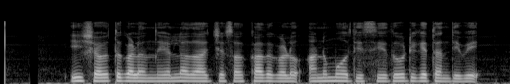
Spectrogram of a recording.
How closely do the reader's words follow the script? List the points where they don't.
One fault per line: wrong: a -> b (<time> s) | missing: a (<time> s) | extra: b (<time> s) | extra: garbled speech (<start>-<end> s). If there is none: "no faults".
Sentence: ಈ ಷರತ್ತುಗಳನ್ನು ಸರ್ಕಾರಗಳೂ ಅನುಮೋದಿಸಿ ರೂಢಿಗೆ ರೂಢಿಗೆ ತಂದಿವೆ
extra: ಎಲ್ಲ ರಾಜ್ಯ (1.6 s)
missing: ರೂಢಿಗೆ (4.3 s)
